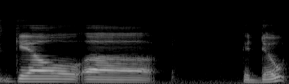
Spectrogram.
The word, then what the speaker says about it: Gal Gadot: he say up here the T is pronounced in Hebrew all the T okay all right I say so so it's gal gadot t' is a good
